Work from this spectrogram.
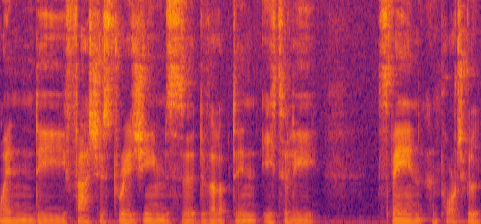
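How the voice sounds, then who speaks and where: A man with an Irish accent speaks at a moderate pace in a very deep, low voice, his intonation fairly even. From Ireland. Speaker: interview guest, Irish emigrant. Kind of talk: interview conversation. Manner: hesitant, many fillers.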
